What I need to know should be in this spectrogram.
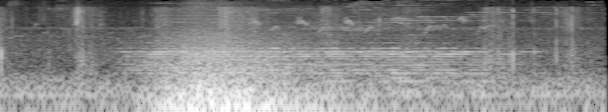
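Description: A shimmering game chime plays as a path is traced.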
